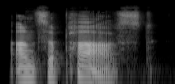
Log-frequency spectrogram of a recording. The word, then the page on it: unsurpassed: British English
